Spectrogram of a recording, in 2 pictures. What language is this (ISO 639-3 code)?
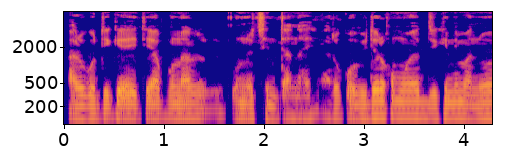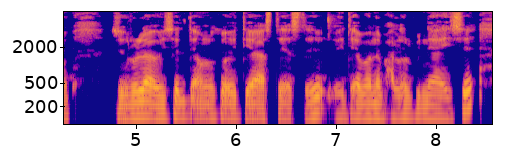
asm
